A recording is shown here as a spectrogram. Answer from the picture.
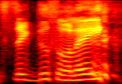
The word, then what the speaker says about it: Cirque du Soleil: O esconderme la Cirque Sosolil, ¿cómo se llama el cabrón? – Exactamente. – Nunca me sale, cabrón. – Cirque du Soleil.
